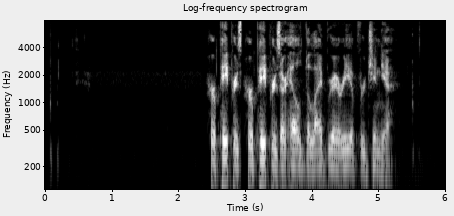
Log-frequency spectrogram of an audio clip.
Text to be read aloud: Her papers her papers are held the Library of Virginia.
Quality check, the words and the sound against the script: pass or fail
pass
